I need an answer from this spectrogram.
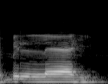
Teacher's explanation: باللہ لفظ اللہ سے پہلے زیر ہے تو لفظ اللہ کے لام کو باریک پڑھیں گے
